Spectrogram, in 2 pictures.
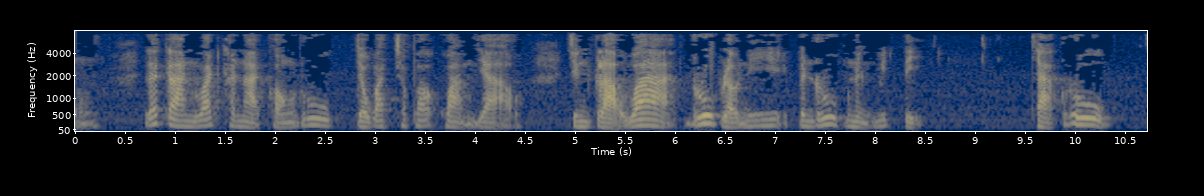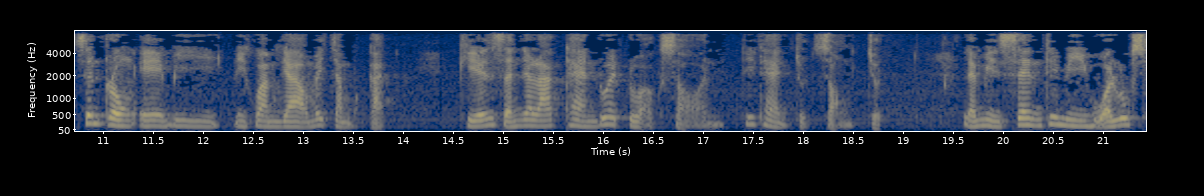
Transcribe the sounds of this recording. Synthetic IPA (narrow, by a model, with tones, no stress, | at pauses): ŋ | lɛ˦˥kaː˧nwa˦˥t̪̚kʰa˧naː˨˩t̪̚kʰɔː˩˦ŋɾuː˥˩p̚t͡ɕa˨˩wa˦˥t̪̚t͡ɕʰa˧pʰɔ˦˥kʰwaː˧mja̰ː˧w | t͡ɕɯ˧ŋkla̰ː˨˩wːaː˥˩ɾuː˥˩p̚la˨˩wniː˦˥pe˧nɾuː˥˩p̚nɯ˨˩ŋmi˦˥t̪ḭ˨˩ʔ | t͡ɕaː˨˩k̚ɾuː˥˩p̚ | sɯ˥˩nt̪ɾo˧ŋʔeː˧biː˧miː˧kʰwaː˧mjaː˧wma˥˩jt͡ɕa˧mka̰˨˩t̪̚ | kʰi˨˩˦ənsa˩˦nja˧la˦˥k̚t̪ʰɛː˧ndu˥˩əjt̪u˨˧˩ɐʔɔ̰˨˩k̚sɔ̰ː˩˦nt̪ʰiː˥˩t̪ʰɛː˧nt͡ɕu˨˩t̪̚sɔ̰ː˩˦ŋt͡ɕu˨˩t̪̚ | lɛ˦˥miː˧se˥˩nt̪ʰiː˥˩miː˧ɦu˩˦ɐluː˥˩k̚s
